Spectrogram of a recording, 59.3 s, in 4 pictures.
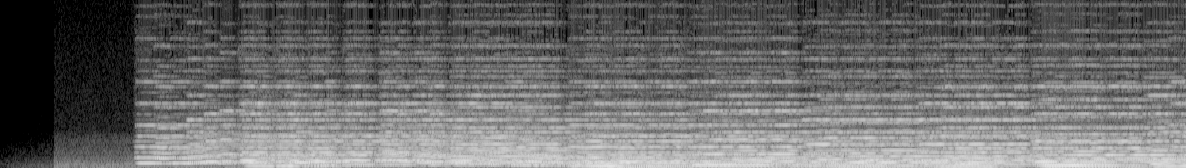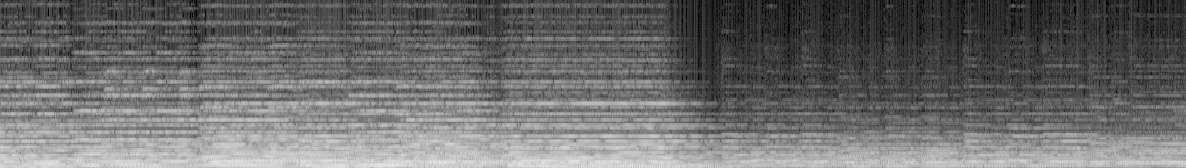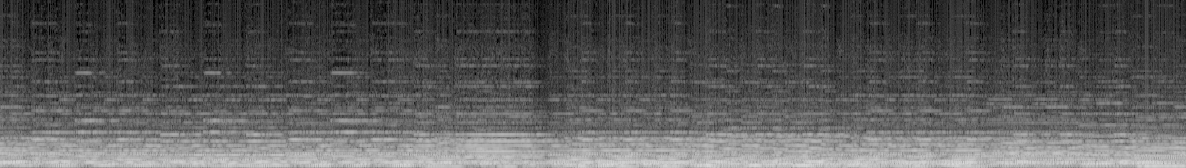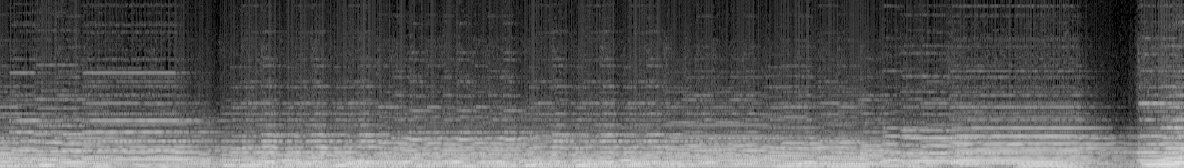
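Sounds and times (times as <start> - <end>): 
prelude and fugue: 0.7 - 59.2.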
